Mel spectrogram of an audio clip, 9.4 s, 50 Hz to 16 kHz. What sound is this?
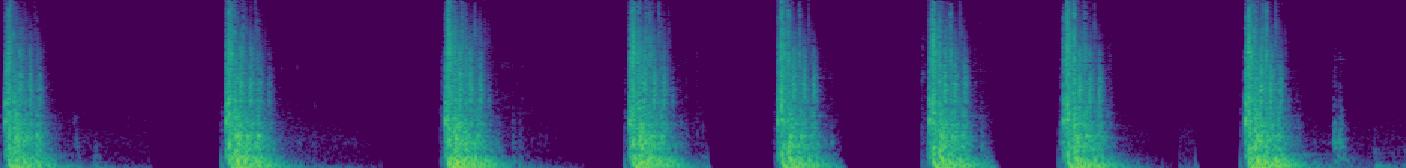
Volkswagen Golf II 1.6 Diesel Foley Door Damaged Close Mono
This sound effect was recorded with high quality sound equipment and comes from a sound library called Volkswagen Golf II 1.6 Diesel which is pack of 84 high quality audio files with a total length of 152 minutes. In this library you'll find various engine sounds recorded onboard and from exterior perspectives, along with foley and other sound effects.
vehicle, foley, diesel, close, golf, door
